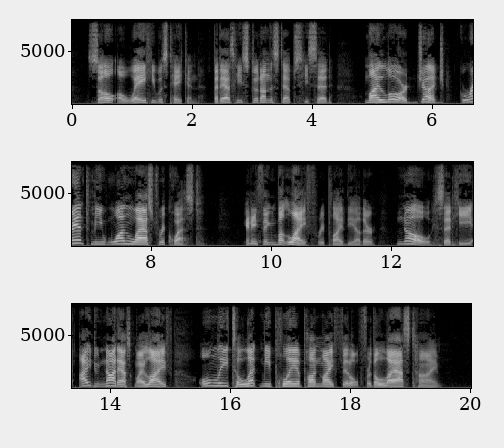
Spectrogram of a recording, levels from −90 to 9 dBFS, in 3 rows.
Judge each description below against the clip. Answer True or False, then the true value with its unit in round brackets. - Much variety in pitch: True (7.1 semitones)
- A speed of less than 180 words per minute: True (150 wpm)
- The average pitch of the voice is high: False (170 Hz)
